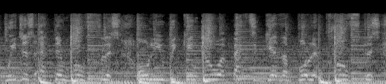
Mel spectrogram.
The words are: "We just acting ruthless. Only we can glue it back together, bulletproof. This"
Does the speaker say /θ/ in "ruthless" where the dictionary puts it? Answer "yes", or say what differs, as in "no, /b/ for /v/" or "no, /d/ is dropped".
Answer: no, /f/ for /θ/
